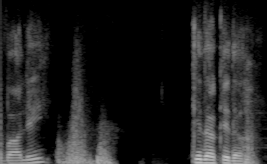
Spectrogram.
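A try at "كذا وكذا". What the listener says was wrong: या फिर कैता व कैता, जो भी बोल दें। कदा व कदा, ये कदा व कदा कोई किदा किदा कर रहे हो। चले, असल लफ्ज कदा है तो उसको किदा कर दे।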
